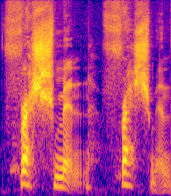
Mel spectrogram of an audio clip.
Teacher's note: this sounds like almost an e sound, men, like the plural freshmen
